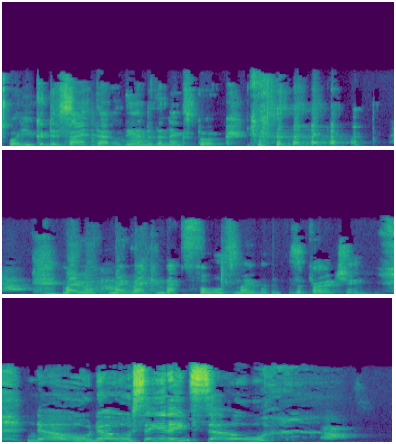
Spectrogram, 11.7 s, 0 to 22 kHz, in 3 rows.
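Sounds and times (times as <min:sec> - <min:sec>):
speech: 0:00.0 - 0:11.2
laughter: 0:02.3 - 0:03.7, 0:04.3 - 0:05.5, 0:06.2 - 0:07.3
dog barking in short high-pitched yelps: 0:03.9 - 0:05.4, 0:11.0 - 0:11.4.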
